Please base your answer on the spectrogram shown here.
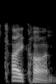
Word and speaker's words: Taycan: It's a tie conference. Taycan. There you go. That's how you remember. I thought of it that way, but that works. Or confidence men always wear a tie. So you're going to get conned by a man wearing a tie. Taycan.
